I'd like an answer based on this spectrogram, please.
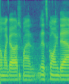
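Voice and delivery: ordinary talk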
